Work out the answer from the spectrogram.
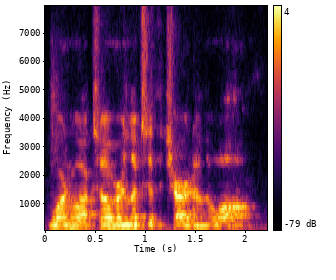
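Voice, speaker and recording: A man's voice: medium pitch, flat delivery, quick pace, a bit bright, low-quality recording. A man directing a live table read and reading out the scene descriptions in an informal, directive way. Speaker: director and stage-direction reader.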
